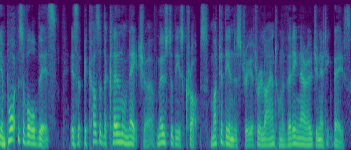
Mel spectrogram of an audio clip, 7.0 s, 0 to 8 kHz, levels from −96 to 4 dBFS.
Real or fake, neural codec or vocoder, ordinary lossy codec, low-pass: fake; codec, 16 kHz, 1 kbps, X-Codec, WavLM features, trained on Multilingual LibriSpeech; MP3, 64 kbps; 7.2 kHz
